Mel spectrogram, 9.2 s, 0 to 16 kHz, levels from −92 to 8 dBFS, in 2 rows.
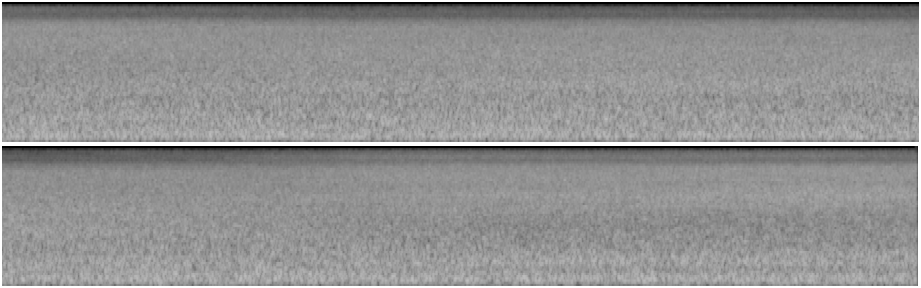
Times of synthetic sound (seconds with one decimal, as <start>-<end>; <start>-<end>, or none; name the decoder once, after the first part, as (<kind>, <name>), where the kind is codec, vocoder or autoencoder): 0.0-4.5 (vocoder, BigVGAN v2); 5.2-7.9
